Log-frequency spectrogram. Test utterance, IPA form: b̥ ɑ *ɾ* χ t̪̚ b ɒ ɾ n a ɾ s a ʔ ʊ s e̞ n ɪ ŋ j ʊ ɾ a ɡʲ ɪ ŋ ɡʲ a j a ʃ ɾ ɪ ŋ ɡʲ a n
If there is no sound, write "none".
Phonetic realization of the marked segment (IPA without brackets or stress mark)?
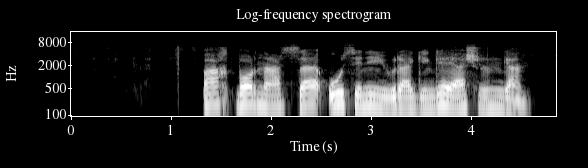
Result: none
